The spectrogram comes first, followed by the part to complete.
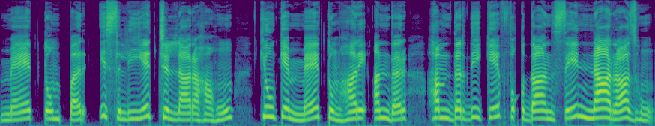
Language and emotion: Urdu, angry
